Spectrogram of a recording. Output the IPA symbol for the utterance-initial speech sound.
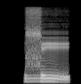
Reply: ɮ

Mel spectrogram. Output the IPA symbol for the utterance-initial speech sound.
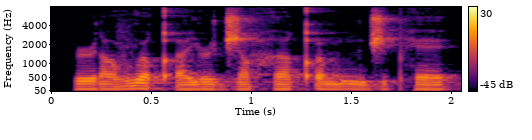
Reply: ə˞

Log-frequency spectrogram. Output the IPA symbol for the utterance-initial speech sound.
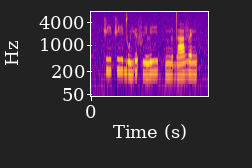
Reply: t͡ʃ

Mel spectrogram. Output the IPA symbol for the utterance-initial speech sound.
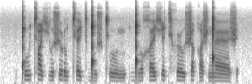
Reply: ǃ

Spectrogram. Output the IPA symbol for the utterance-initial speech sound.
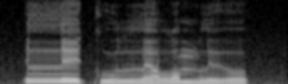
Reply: lː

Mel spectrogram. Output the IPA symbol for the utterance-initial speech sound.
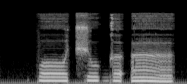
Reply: p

